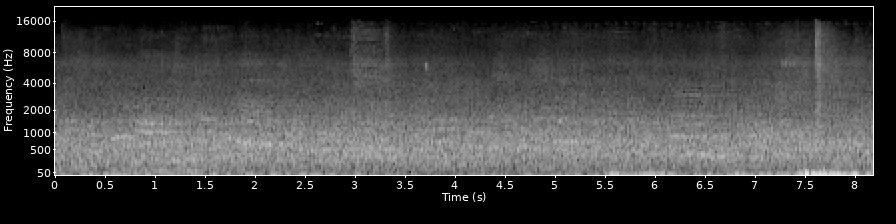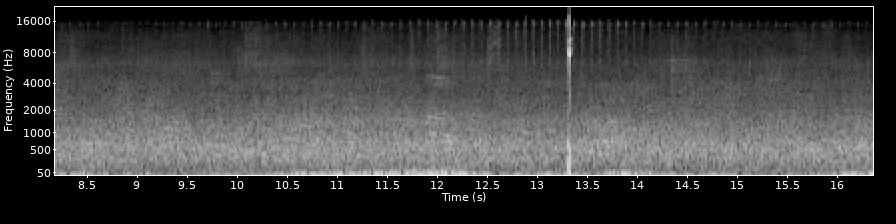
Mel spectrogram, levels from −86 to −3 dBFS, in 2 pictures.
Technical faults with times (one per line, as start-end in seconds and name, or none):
13.28-13.33 corrupt frame decoded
